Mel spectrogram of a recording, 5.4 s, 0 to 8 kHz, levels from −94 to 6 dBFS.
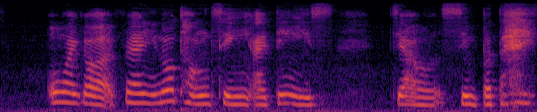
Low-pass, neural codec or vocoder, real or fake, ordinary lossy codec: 7.2 kHz; vocoder, 44.1 kHz, 128 mel bands, Pupu-Vocoder; fake; none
